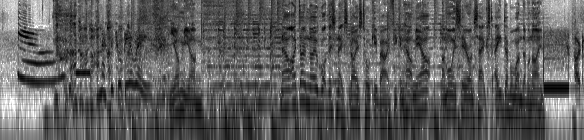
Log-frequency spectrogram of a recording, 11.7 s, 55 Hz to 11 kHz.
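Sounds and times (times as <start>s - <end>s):
caller on a phone message imitating a cat meowing: 0.4s - 1.1s
short steady squeaky tone: 0.4s - 1.8s
laughter: 1.0s - 3.4s
speech: 1.1s - 4.6s, 5.6s - 11.6s
breathy rush: 2.8s - 3.5s.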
